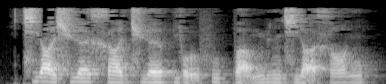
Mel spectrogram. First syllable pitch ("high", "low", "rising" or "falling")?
falling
